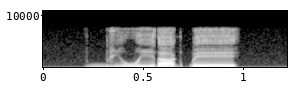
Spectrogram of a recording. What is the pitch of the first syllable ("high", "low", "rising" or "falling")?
low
